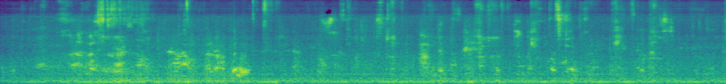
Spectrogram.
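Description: Close-up chewing of a bite of fried egg roll, with a run of short crackly crunches in the second half. Background voices and a steady low rumble run underneath.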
